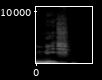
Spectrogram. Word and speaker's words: niche: that would be a niche. It's probably a little bugbear for most Australians and Brits that there's different ways to pronounce that word, but in Australia we say niche.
